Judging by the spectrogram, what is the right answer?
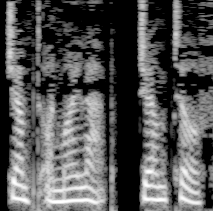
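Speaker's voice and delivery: plain reading voice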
